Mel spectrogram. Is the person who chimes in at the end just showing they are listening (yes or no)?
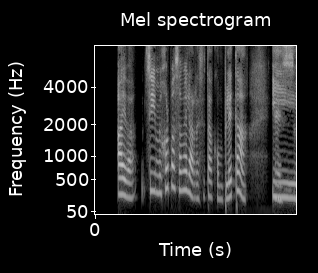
yes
